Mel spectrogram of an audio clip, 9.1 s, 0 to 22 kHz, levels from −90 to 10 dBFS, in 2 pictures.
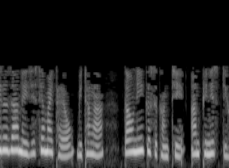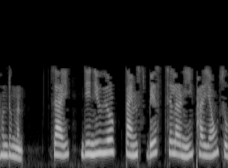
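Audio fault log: throughout: MP3 compression. Nothing is heard above 5 kHz, so the speech sounds dull. The damage is heavy, with watery, swirling detail as weak frequency lines drop in and out. This is likely a very low-bitrate MP3, around 19 kbps.
1.08 to 1.13 s: pre-echo. A short hiss rises about 53 ms before a sharp onset, and the attack sounds smeared. The codec spread quantisation noise across its whole block, so noise meant for the loud attack leaked into the quiet moment before it.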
